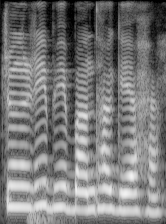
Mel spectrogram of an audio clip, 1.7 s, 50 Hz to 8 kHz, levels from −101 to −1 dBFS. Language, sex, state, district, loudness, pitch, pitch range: Hindi, female, Jharkhand, Garhwa, -13 LUFS, 255 Hz, 230-275 Hz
